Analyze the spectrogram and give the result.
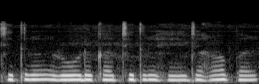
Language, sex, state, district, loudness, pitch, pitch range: Hindi, female, Madhya Pradesh, Bhopal, -13 LUFS, 210 Hz, 205-215 Hz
